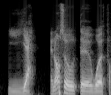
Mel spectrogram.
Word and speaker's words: ja: For example, the Danish word for yes, Yah, sounds more like it's spelled with a Y. Yah.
